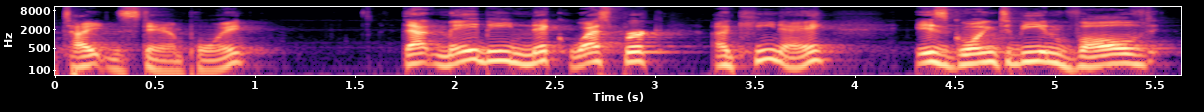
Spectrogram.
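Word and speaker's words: Westbrook-Ikhine: learned this week is the pronunciation of nick westbrook akine that's right nick westbrook akine i learned a lot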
